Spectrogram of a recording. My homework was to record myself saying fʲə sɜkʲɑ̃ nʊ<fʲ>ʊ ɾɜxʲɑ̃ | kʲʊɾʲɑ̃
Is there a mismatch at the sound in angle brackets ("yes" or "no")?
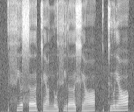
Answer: no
